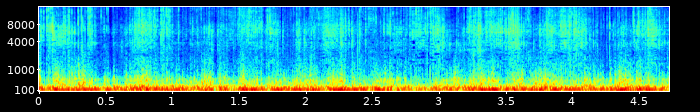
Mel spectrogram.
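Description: Long nails scratch the bare metal wire-mesh grille of a microphone head. The result is a loud, continuous low rumble with a steady hum around 133 Hz, overlaid with faint, rough, bright scratching that pulses as the nails drag across the mesh.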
